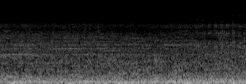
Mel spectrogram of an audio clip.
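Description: Steady outdoor background rumble of road traffic, even and without sudden sounds.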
